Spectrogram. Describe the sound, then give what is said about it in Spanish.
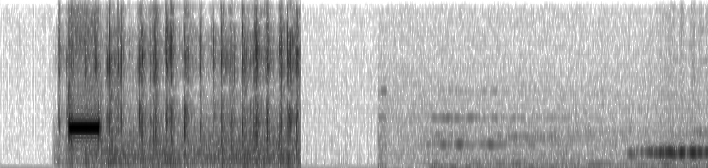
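Voicemail beep on a phone line: a burst of rapid clicking, dial-like tones, then near silence, then a steady low tone sounding alone at the end. “Después del tono, grabe su mensaje.”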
